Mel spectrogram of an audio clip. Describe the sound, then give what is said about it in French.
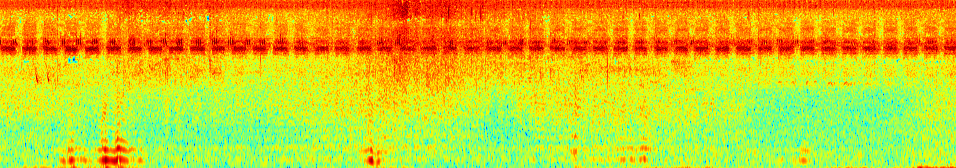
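A steady buzzing of many bees at work among flowers, a continuous hum with wings whirring in and out, occasional louder passes, and no talking. “Ce son apaisant, on entend ce bruissement des ailes ce, bruit des abeilles.”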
